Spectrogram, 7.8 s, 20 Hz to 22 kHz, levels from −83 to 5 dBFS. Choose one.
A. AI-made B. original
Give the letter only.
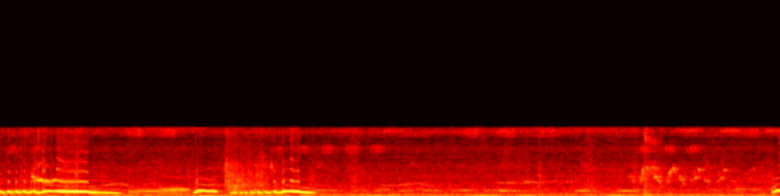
B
